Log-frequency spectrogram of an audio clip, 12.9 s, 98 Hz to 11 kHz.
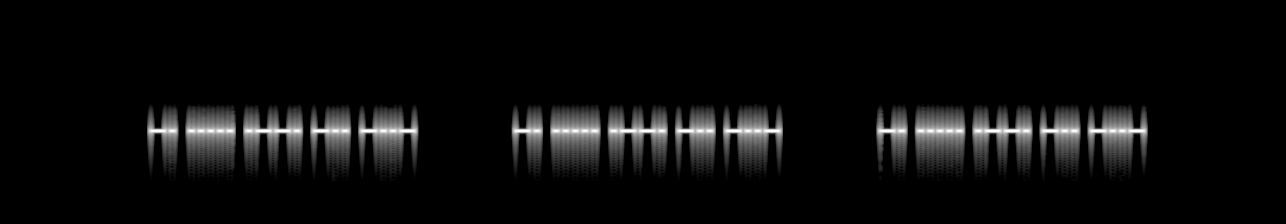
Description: Morse code, heard as a keyed tone, about 25 wpm, 700 Hz. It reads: N5PDX N5PDX N5PDX
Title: USA Call Signs - 5 Characters - Repeated 3x - 25wpm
